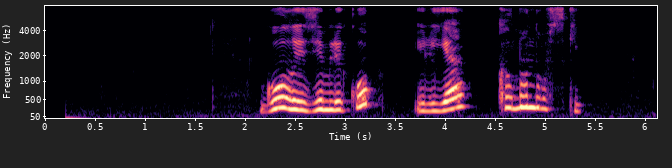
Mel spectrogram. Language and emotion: Russian, neutral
